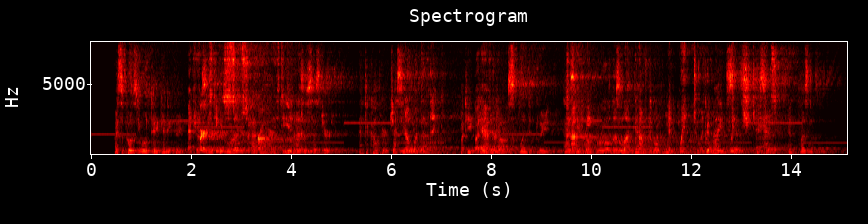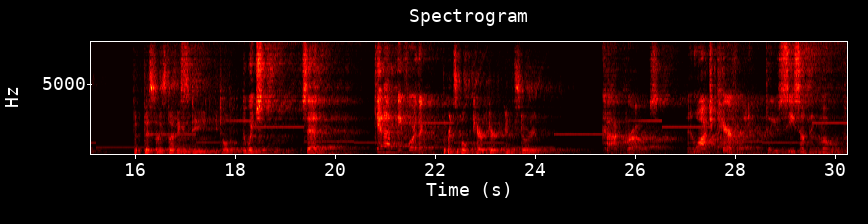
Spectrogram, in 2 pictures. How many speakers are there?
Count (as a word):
two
